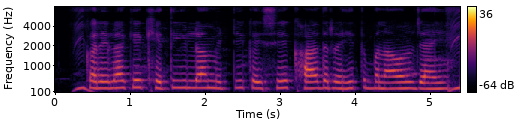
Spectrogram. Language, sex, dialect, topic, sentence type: Bhojpuri, female, Southern / Standard, agriculture, question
